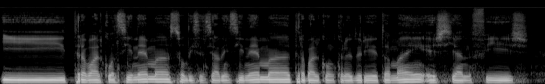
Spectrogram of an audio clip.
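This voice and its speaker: Here a man talks at a fairly slow pace. His tone is dark and mellow, his pitch fairly low. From Portugal, Lisbon area (Odivelas). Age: 20s. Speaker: curator and community organiser. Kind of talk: public talk. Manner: halting, many fillers.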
